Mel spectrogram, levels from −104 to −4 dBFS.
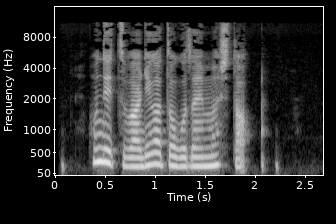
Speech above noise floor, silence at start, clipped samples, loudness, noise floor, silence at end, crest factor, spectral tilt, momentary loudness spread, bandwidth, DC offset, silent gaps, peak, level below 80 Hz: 28 dB; 0.4 s; under 0.1%; -22 LUFS; -50 dBFS; 0.6 s; 18 dB; -5 dB/octave; 8 LU; 11.5 kHz; under 0.1%; none; -6 dBFS; -64 dBFS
